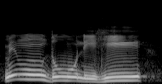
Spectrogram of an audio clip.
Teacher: نون کو چھپائیں گے، ایک الف کا غنہ کریں گے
